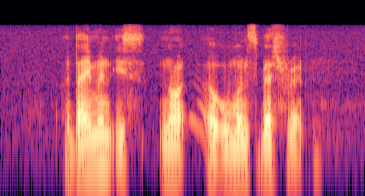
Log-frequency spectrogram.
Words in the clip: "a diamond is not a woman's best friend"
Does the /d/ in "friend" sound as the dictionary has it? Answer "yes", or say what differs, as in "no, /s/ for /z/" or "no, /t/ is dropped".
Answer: no, /d/ is dropped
